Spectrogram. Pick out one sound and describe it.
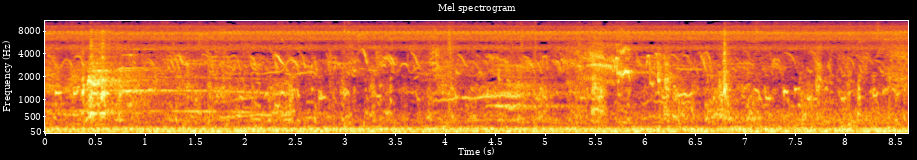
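A flock of chickens clucks and chirps outdoors.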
